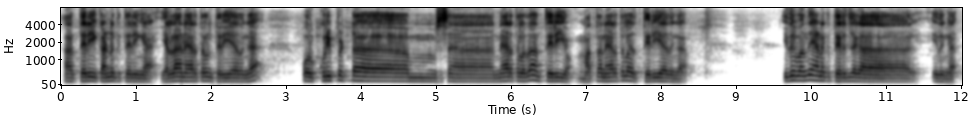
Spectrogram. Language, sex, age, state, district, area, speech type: Tamil, male, 60+, Tamil Nadu, Coimbatore, rural, spontaneous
